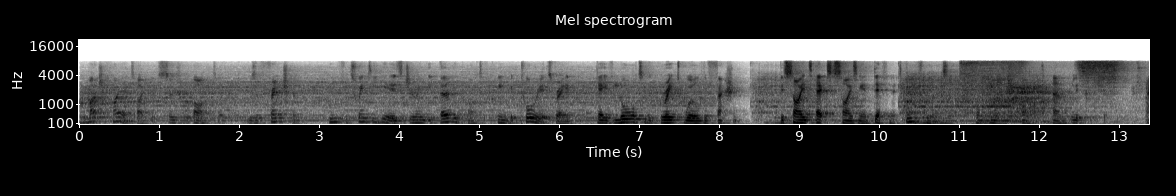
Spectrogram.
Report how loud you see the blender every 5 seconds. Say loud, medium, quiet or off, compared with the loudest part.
medium, medium, loud.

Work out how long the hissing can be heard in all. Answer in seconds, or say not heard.
2 s.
